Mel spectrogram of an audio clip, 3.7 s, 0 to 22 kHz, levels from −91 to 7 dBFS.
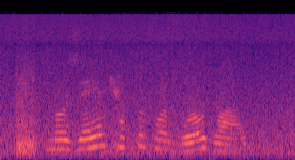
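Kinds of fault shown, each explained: No technical fault is present in the signal, with the background noise of the room sitting about 9 dB below the speech as part of the recording itself.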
